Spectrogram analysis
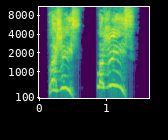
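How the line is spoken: Yelling. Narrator (Russian): заорал

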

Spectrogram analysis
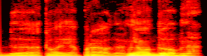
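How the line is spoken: Muttered. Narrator (Russian): пробормотал Тимофей

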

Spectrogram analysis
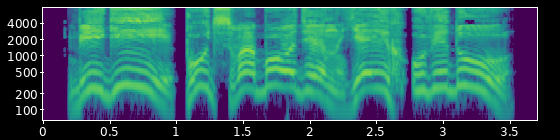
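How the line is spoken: Full-lung shout. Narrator (Russian): Во всю мощь легких закричал я

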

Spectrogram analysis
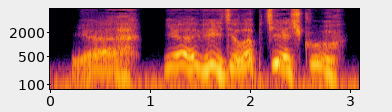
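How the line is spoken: Breathless, struggling for words. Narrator (Russian): Он выдохнул, с трудом формулируя слова

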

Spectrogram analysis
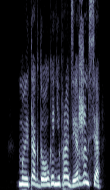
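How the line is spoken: Shouted. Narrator (Russian): выкрикнула я

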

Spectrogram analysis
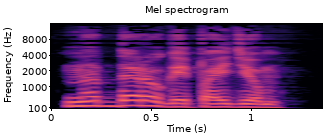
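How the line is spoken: Plain. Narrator (Russian): сказала Настя

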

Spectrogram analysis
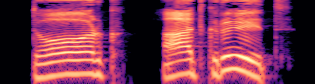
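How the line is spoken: Booming announcer. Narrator (Russian): прогремел ведущий

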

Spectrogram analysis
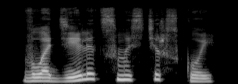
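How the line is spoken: Cold correction. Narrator (Russian): холодно поправил меня отец

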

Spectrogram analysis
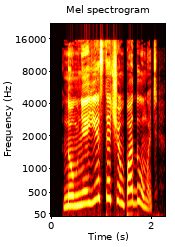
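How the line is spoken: Snapping back. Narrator (Russian): огрызнулся Джун

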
